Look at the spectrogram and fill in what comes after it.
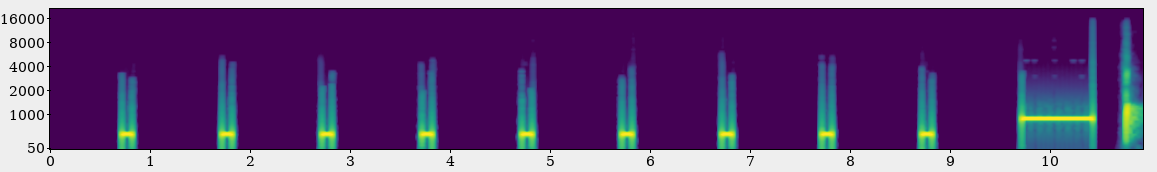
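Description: Countdown timer sound effect: nine short low beeps, one a second, then a longer, higher beep as the timer reaches zero. A brief click with a short tone follows near the end.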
